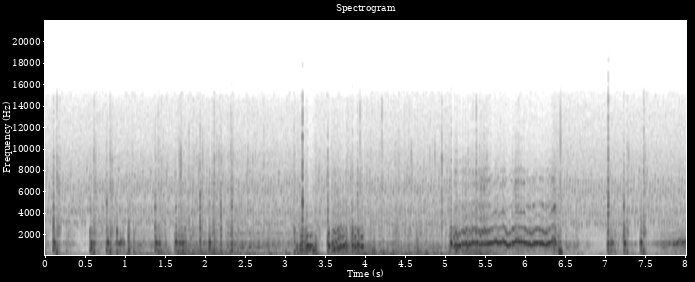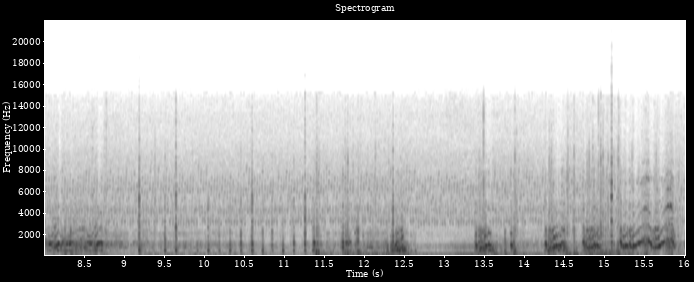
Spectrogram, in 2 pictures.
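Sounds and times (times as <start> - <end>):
robot wheels rumbling on rough ground: 0.0 - 16.0
wavering high squeal: 5.0 - 6.8, 7.6 - 9.2, 12.1 - 16.0.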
